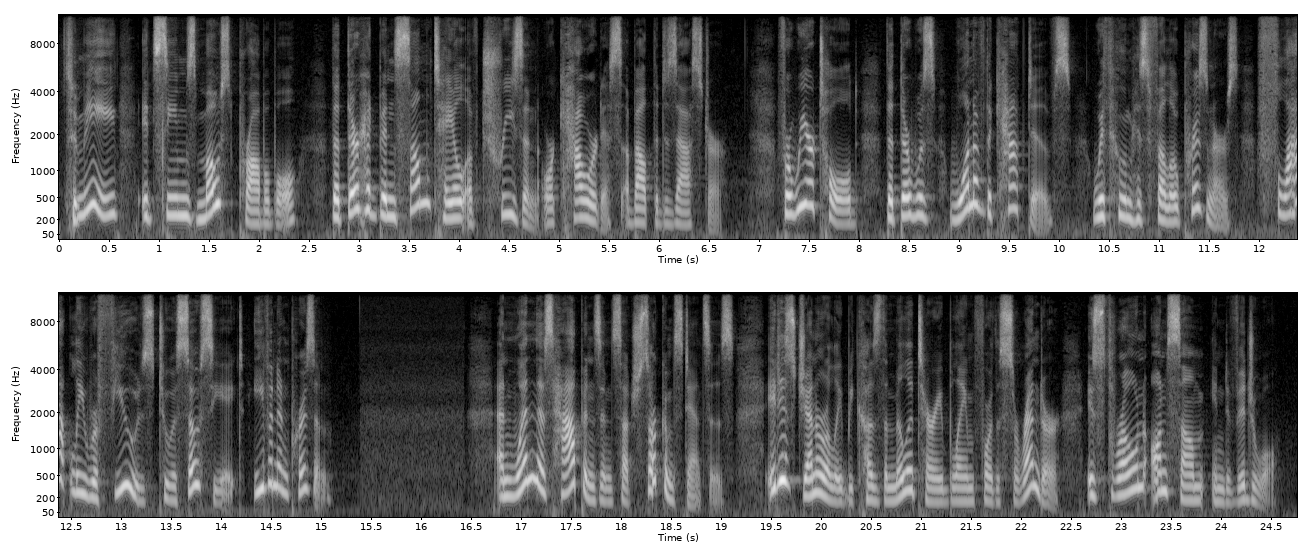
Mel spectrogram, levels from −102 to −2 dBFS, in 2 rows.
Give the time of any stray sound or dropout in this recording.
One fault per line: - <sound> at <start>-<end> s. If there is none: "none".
none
